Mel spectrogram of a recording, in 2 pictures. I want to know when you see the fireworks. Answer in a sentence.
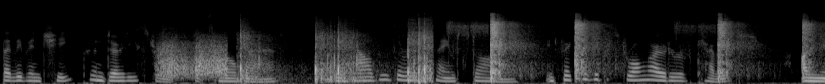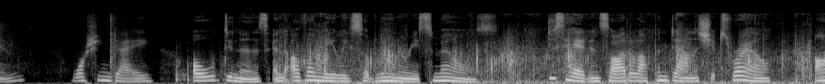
The fireworks can be heard from 1.6 to 10.7 s.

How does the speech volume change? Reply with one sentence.
The loudness of the speech goes up.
